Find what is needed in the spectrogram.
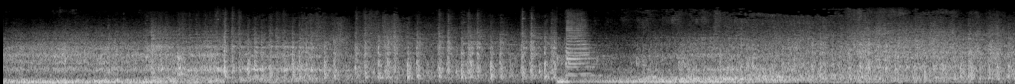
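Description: Diesel-hauled passenger trains passing at speed: engine rumble and rapid clatter of wheels over the rails, with a short horn blast about halfway through, then the steady rush of coaches going by.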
